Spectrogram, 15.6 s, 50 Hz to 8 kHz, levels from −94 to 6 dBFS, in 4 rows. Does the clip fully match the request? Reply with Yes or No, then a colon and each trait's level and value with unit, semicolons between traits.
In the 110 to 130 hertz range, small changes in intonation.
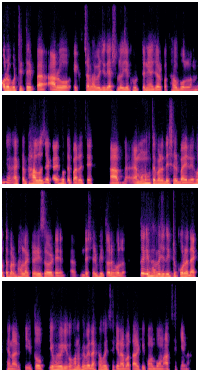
No: low, 125 Hz; average, 3.0 semitones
